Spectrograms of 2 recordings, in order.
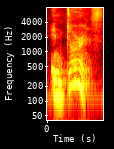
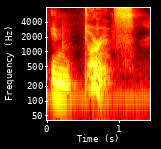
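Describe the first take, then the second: First: Said in the usual way. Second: Whispered. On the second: Acted. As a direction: breathe the word endurance, slow and voiceless. Preacher repeats key word.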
